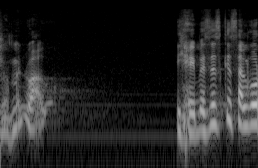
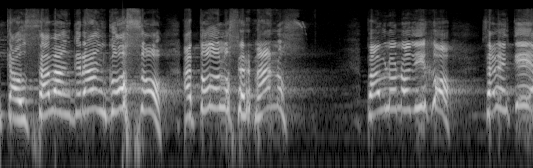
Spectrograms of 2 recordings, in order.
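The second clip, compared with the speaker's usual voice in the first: much higher, louder preaching climax; fervent preacher driving the point home, higher and louder; full-force preaching; 8 semitones higher, 10 dB louder than usual. Acted. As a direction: preach it out big and rising.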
